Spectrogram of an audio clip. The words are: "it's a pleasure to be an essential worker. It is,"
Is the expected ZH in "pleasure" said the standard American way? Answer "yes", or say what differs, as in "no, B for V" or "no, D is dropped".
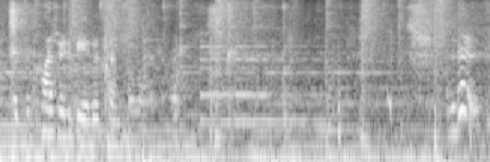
yes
